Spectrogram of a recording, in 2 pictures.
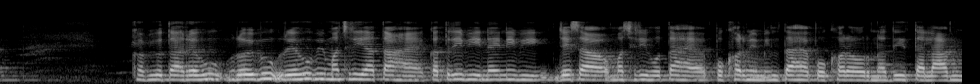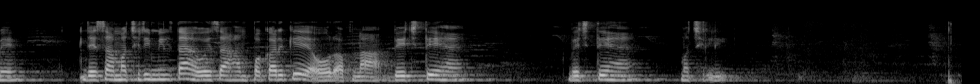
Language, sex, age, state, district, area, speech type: Hindi, female, 30-45, Bihar, Samastipur, rural, spontaneous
